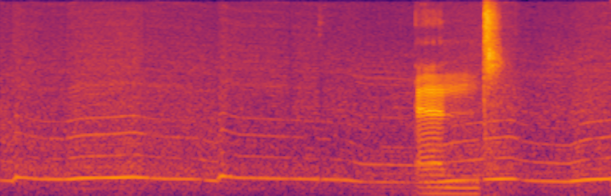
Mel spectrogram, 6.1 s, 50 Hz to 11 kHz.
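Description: Suzuki GSX-R 400 motorcycle engine in the Tourist Trophy racing game, holding a steady high-pitched drone with small shifts in pitch, then a brief louder burst near the end, all under continuous talking.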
